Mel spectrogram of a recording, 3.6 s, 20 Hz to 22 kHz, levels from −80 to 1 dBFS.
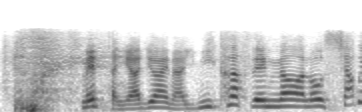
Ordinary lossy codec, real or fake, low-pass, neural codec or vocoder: Opus, 16 kbps; fake; 7.2 kHz; codec, 16 kHz, 0.3 kbps, FocalCodec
